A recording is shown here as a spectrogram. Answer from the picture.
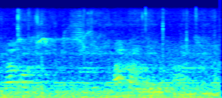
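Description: Japanese level-crossing warning bell ringing, with a person's voice over it and a steady low rumble underneath.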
